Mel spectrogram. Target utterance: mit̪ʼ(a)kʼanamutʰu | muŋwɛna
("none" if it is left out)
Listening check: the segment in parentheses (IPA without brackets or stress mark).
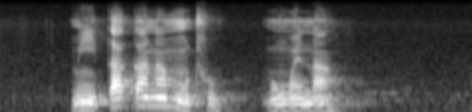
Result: a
